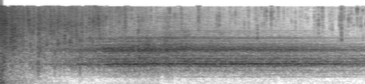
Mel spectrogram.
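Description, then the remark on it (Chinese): A glass sliding door at a station suddenly slams shut with a sharp, cracking impact, followed by a bright, steady glassy ringing that lingers for over two seconds. No one speaks. “那扇玻璃躺门突然关上，速度之快，让人猝不及防。”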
